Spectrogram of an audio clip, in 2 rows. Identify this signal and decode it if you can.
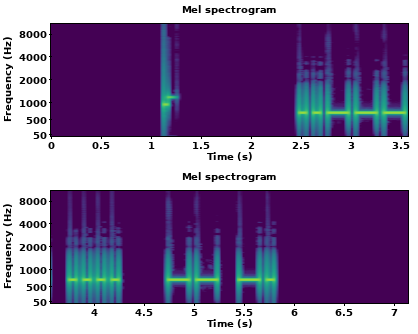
Morse code, heard as a keyed tone, about 17 wpm, 700 Hz. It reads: 2H MN
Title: Winter Field Day Exchanges 17wpm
